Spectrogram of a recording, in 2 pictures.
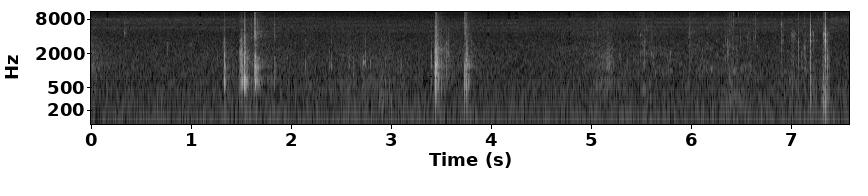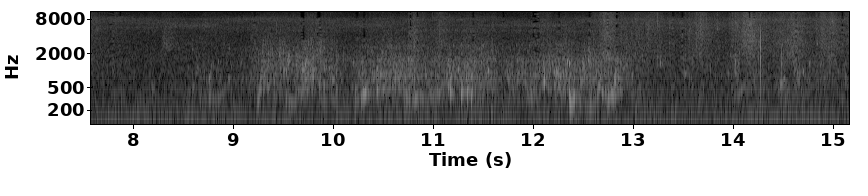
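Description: Several sharp knocks of snail shells being handled against a rock, spread over the first half. Then, from about nine seconds in, a rustle of footsteps through dry leaf litter.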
